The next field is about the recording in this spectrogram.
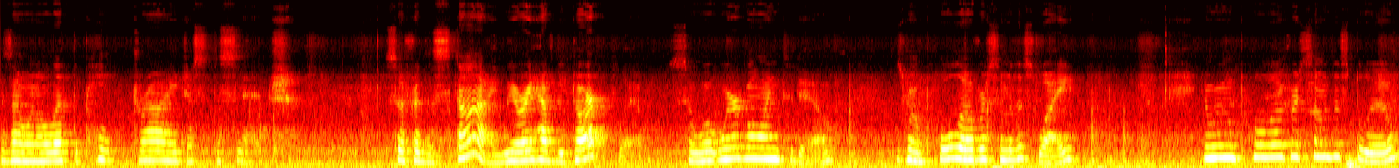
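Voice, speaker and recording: Audible room echo surrounds a woman speaking at a fairly high pitch and moderate pace, with long, frequent pauses. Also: ordinary pitch variation. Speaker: art teacher. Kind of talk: tutorial.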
